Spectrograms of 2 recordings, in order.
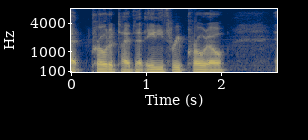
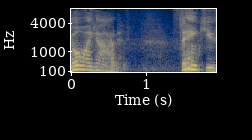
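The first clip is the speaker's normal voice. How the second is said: overjoyed thanks; 8 semitones higher than usual. Retold or imitated. Collector thanking Frank for finally selling the mask, overjoyed and high. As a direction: gush with delight, voice much higher. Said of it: "I'm like".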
